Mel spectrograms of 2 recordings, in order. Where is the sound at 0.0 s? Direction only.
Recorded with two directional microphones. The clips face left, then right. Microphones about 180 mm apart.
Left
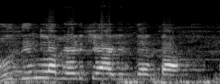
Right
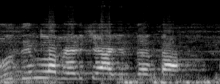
20° left (ahead or behind).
